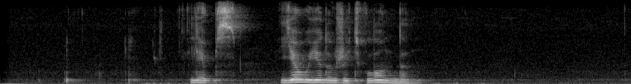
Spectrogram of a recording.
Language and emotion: Russian, neutral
